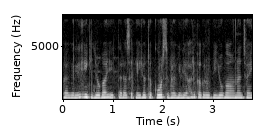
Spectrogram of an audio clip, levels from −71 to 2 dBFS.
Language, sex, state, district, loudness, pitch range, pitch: Maithili, female, Bihar, Purnia, -16 LUFS, 210-220 Hz, 215 Hz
